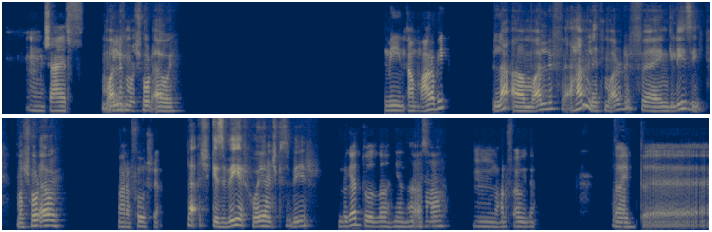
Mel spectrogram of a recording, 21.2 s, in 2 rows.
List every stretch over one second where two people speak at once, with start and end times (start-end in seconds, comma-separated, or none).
none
